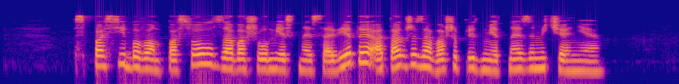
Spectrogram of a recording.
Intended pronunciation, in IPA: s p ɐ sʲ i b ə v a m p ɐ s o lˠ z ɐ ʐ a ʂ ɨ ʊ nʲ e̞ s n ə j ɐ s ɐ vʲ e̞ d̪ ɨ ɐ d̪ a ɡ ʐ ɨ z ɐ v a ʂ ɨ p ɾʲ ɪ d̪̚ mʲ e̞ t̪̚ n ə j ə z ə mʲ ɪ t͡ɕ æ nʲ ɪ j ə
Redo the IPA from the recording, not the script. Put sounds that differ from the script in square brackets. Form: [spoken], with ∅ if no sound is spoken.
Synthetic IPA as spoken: s p ɐ sʲ i b ə v a m p ɐ s o lˠ z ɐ [v] a ʂ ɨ ʊ [mʲ] e̞ s n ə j [ə] s ɐ vʲ e̞ [t̪] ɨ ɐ [t̪] a ɡ ʐ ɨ z ɐ v a ʂ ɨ p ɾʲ ɪ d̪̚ mʲ e̞ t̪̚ n ə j ə z ə mʲ ɪ t͡ɕ æ nʲ ɪ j ə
